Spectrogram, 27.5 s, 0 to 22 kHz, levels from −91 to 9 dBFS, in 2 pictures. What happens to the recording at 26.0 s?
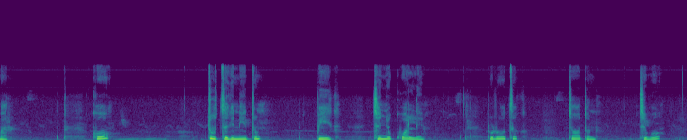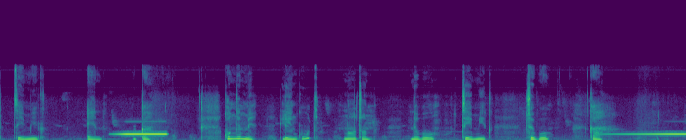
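At 26.0 s a loudspeaker feedback squeal is building. It begins at 25.64 s as a pure tone near 991 Hz and swells over roughly a second and a half as the microphone re-amplifies its own loudspeaker output. It then sits about 5 dB above the signal until the clip ends at 27.47 s.

Beneath the squeal the sound is swirly, hollow and smeared, with nothing above 11.9 kHz. This is generation loss, likely from repeated lossy re-encoding, about three passes, in a chain consistent with MP2 at 96 kbit/s, each pass adding fresh quantisation noise.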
